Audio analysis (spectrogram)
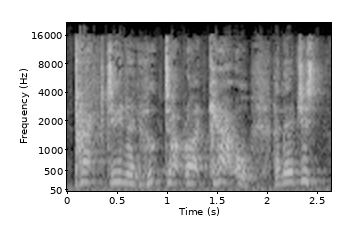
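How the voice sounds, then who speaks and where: An actor with a British accent playing a shaken, stubbornly principled survivor of an alien invasion, blunt and emotive in an audio drama. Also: male voice, high-pitched, normal speed, echoey room, close to an everyday voice. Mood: appalled. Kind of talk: naturalistic audio drama acting.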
